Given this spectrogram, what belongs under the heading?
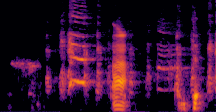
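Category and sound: bird, chicken clucking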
